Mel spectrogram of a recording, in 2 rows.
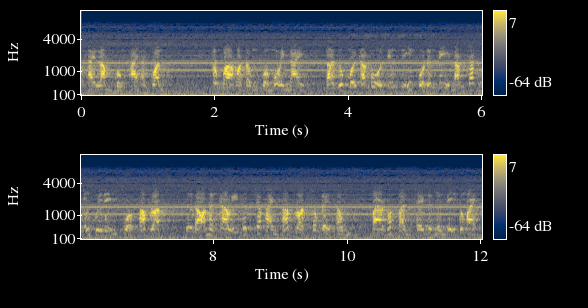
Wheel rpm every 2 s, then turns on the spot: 0, 0, 0, 0, 0, 0.
none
